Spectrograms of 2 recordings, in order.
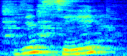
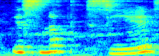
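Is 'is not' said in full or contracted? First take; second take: contracted; full. First: The words are contracted into isn't. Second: The words are said in full, is not. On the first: "Tapi kalau dia pengucapannya isn't she" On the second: "Atau is not she, seperti itu kalimatnya"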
